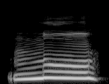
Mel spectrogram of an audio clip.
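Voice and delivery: stall, caught off guard; lost-for-words drawl; flustered hesitation. A narrator's reading. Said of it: "Шерон заметно растерялась".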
